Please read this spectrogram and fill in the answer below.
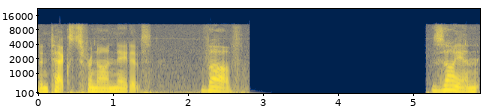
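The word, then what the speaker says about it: Zayin: texts for non-natives love Zion is pronounced Z as in zebra Zion Hut is pronounced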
